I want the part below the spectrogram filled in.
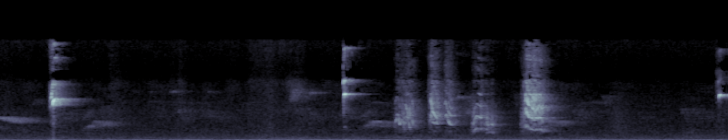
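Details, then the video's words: Female papa-capim seedeater vocalising to stimulate the male: isolated sharp high chirps, then a cluster of four buzzy rasping notes, with near silence between the calls. "CANTO DE FÊMEA PAPA CAPIM PARA ESQUENTAR SEU MACHO"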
